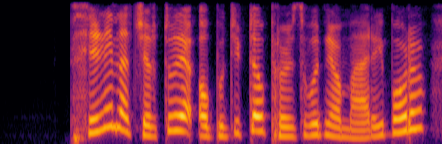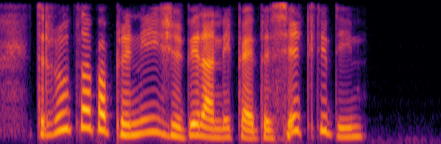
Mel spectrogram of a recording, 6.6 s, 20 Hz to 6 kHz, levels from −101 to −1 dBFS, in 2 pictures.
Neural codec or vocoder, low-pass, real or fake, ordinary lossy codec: autoencoder, 44.1 kHz, a latent of 192 numbers a frame, MeloTTS; 5.4 kHz; fake; none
